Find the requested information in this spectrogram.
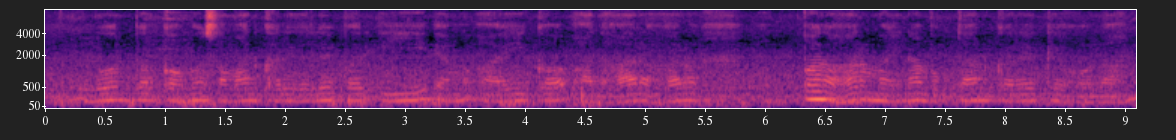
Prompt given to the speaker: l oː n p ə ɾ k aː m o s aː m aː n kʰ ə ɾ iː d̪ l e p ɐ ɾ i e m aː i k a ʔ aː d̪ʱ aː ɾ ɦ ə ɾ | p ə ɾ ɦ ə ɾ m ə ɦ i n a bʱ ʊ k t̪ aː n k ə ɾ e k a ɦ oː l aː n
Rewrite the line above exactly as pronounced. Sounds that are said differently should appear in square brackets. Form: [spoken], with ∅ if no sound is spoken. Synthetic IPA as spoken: l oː n p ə ɾ k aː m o s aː m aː n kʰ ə ɾ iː d̪ l e p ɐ ɾ i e m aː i k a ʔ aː d̪ʱ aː ɾ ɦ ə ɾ | p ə ɾ ɦ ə ɾ m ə ɦ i n a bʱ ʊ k t̪ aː n k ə ɾ e k [e] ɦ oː l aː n

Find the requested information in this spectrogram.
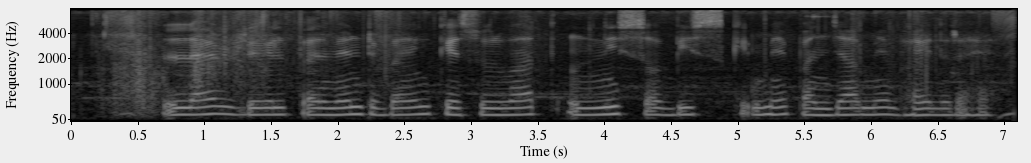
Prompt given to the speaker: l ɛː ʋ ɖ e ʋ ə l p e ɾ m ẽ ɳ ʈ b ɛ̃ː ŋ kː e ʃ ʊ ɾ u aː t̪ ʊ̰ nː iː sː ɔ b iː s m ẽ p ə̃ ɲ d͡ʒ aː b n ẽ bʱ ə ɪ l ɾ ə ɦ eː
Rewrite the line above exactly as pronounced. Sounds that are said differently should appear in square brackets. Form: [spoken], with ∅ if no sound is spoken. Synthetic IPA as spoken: l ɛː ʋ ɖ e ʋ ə l p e ɾ m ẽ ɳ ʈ b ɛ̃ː ŋ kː e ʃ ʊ ɾ u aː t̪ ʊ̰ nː iː sː ɔ b iː s m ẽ p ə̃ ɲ d͡ʒ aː b [m] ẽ bʱ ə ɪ l ɾ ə ɦ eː

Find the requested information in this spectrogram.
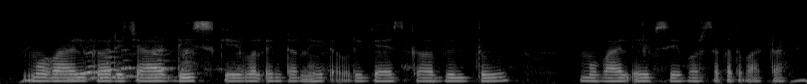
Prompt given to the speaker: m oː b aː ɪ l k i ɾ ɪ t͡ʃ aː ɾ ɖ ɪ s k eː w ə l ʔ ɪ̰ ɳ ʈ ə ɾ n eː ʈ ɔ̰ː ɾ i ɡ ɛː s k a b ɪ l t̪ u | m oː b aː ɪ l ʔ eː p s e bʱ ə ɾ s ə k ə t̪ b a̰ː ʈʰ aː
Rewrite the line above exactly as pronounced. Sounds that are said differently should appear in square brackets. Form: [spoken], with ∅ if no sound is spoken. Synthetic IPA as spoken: m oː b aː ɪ l k [a] ɾ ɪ t͡ʃ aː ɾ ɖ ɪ s k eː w ə l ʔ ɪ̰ ɳ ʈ ə ɾ n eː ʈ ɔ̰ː ɾ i ɡ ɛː s k a b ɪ l t̪ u | m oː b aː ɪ l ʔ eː p s e bʱ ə ɾ s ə k ə t̪ b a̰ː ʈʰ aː

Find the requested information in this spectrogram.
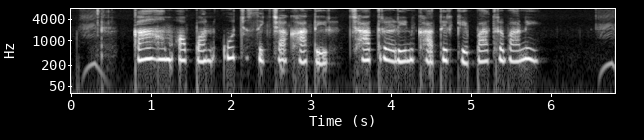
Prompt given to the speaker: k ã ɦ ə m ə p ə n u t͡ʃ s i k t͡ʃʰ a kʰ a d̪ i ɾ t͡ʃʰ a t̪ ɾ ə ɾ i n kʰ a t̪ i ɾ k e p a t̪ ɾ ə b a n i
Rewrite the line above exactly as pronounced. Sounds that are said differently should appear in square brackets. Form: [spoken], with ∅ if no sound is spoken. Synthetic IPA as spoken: k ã ɦ ə m ə p ə n u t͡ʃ s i k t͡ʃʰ a kʰ a [t̪] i ɾ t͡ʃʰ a t̪ ɾ ə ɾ i n kʰ a t̪ i ɾ k e p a t̪ ɾ ə b a n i

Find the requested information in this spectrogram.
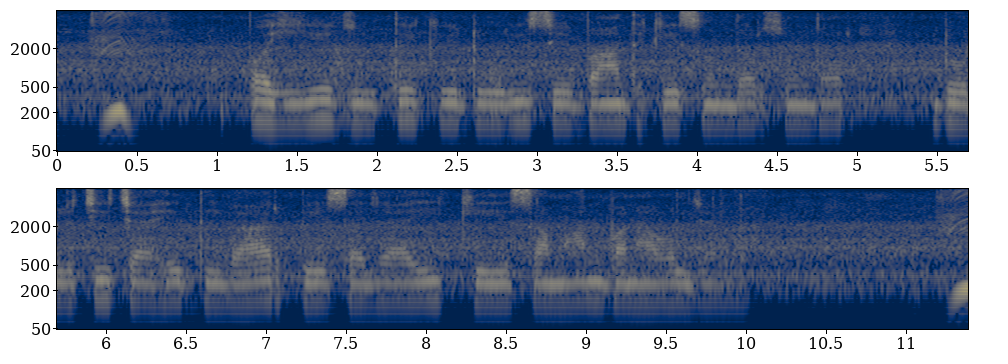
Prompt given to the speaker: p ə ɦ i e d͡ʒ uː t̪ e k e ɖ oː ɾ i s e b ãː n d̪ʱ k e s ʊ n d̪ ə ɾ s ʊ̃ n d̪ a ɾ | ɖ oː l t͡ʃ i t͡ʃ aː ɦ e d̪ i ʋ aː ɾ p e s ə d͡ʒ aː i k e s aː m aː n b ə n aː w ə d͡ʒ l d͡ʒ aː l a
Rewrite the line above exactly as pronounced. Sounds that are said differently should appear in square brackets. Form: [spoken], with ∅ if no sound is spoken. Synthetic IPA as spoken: p ə ɦ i e d͡ʒ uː t̪ e k e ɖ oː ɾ i s e b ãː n d̪ʱ k e s ʊ n d̪ ə ɾ s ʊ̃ n d̪ [ə] ɾ | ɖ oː l t͡ʃ i t͡ʃ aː ɦ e d̪ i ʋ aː ɾ p e s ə d͡ʒ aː i k e s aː m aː n b ə n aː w ə [∅] l d͡ʒ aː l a

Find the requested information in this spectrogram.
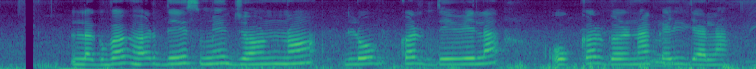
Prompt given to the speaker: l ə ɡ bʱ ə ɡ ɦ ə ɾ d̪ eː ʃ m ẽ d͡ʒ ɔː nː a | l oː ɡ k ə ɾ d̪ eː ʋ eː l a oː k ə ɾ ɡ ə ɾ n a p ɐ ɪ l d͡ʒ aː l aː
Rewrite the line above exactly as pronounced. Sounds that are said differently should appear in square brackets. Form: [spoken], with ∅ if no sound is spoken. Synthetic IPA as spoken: l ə ɡ bʱ ə ɡ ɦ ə ɾ d̪ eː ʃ m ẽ d͡ʒ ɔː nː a | l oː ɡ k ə ɾ d̪ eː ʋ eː l a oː k ə ɾ ɡ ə ɾ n a [k] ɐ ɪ l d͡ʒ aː l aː

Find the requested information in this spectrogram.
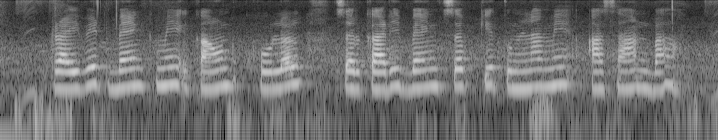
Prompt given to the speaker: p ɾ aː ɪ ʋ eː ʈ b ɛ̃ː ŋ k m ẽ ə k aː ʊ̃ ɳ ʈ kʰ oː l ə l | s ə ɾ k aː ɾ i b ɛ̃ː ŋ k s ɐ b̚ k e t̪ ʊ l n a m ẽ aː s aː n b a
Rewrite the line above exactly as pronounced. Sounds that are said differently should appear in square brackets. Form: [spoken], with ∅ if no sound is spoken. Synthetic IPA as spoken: p ɾ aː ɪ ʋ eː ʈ b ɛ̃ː ŋ k m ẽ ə k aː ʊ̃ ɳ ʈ kʰ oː l ə l | s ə ɾ k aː ɾ i b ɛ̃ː ŋ k s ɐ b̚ k e t̪ ʊ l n a m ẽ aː s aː n b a

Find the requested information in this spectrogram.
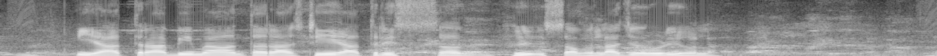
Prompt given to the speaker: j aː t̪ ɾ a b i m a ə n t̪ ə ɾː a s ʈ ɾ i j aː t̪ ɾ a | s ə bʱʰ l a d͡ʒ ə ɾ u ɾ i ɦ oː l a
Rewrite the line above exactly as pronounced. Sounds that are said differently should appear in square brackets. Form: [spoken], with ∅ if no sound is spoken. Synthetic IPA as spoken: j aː t̪ ɾ a b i m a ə n t̪ ə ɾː a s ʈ ɾ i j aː t̪ ɾ [i] | s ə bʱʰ l a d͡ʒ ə ɾ u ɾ i ɦ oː l a

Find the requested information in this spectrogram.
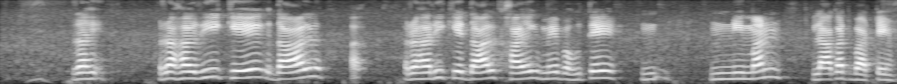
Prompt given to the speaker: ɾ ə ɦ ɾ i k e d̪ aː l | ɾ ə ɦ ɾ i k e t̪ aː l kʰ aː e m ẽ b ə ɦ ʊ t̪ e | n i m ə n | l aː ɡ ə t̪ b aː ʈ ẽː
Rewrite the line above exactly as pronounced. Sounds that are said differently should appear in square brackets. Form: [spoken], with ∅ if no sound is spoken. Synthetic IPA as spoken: ɾ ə ɦ ɾ i k e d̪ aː l | ɾ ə ɦ ɾ i k e [d̪] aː l kʰ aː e m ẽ b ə ɦ ʊ t̪ e | n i m ə n | l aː ɡ ə t̪ b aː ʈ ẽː

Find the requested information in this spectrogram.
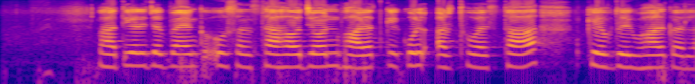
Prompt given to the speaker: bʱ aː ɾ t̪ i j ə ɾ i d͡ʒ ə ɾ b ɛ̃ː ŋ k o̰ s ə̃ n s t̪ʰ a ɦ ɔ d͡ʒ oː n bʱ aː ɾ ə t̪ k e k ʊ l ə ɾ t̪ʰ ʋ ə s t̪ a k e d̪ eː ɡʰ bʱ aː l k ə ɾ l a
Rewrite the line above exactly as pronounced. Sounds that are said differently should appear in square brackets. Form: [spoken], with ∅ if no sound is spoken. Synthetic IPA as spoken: bʱ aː ɾ t̪ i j ə ɾ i d͡ʒ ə ɾ b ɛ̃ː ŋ k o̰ s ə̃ n s t̪ʰ a ɦ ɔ d͡ʒ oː n bʱ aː ɾ ə t̪ k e k ʊ l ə ɾ t̪ʰ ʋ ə s [t̪ʰ] a k e d̪ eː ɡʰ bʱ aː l k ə ɾ l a

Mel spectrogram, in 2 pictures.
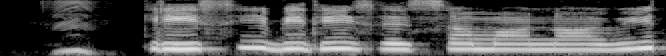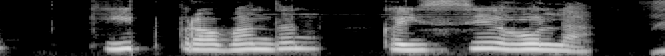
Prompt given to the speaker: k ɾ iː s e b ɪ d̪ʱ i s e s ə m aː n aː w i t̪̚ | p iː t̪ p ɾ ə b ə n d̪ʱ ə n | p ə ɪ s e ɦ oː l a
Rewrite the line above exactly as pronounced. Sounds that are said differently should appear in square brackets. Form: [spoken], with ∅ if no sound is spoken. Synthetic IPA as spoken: k ɾ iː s [i] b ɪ d̪ʱ i s e s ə m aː n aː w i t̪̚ | [k] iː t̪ p ɾ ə b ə n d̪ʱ ə n | [k] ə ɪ s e ɦ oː l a

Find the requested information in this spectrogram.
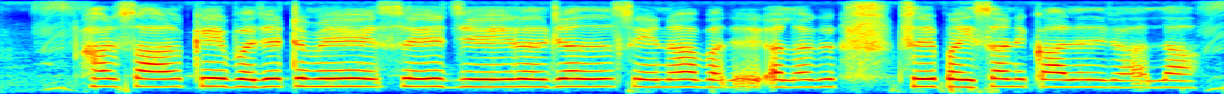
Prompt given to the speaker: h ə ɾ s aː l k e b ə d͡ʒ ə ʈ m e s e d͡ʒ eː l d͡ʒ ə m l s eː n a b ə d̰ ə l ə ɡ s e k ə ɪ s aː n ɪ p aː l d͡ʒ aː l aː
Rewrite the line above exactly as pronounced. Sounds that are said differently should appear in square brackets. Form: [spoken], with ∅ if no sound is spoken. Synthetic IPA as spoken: h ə ɾ s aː l k e b ə d͡ʒ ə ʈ m [ẽ] s e d͡ʒ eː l d͡ʒ ə [∅] l s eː n a b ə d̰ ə l ə ɡ s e [p] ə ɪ s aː n ɪ [k] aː l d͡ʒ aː l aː

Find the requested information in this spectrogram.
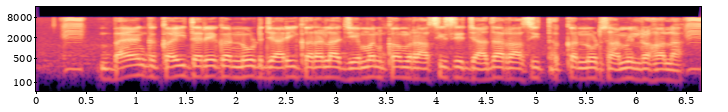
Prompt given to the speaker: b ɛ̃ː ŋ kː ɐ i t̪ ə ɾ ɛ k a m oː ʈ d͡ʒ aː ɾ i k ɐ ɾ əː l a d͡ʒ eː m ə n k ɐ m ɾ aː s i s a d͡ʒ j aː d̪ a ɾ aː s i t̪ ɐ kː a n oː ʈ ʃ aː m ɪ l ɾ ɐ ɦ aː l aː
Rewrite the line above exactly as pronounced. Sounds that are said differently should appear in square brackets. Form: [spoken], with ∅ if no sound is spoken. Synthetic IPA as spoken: b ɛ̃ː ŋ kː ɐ i t̪ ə ɾ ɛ k a [n] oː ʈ d͡ʒ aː ɾ i k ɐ ɾ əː l a d͡ʒ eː m ə n k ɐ m ɾ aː s i s [e] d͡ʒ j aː d̪ a ɾ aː s i t̪ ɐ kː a n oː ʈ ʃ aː m ɪ l ɾ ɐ ɦ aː l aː

